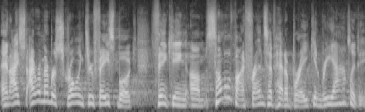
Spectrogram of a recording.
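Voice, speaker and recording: A man's raised, projected voice, high in pitch and animated in tone, at a moderate pace amid noticeable background noise. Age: 40s. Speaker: pastor. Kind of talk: sermon. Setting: church.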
